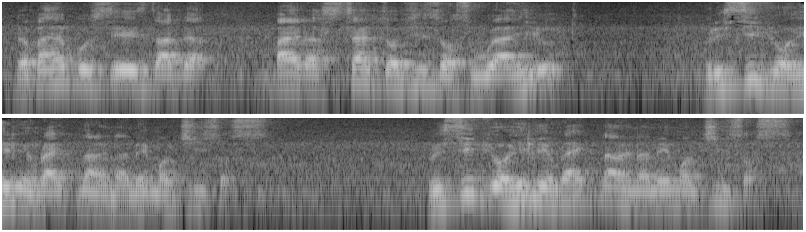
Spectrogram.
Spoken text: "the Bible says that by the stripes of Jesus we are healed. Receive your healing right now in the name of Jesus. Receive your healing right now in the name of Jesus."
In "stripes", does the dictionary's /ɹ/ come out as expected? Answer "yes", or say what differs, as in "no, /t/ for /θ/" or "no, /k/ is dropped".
no, /ɹ/ is dropped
